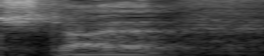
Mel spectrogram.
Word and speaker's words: Steyr: People call it Steyr, all kinds of different ways, but I think it's supposed to be like Steyr. It's a place in Austria, a town in Austria.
